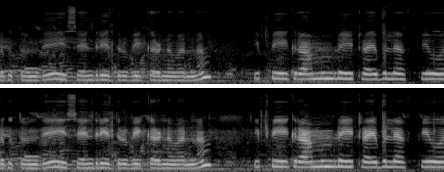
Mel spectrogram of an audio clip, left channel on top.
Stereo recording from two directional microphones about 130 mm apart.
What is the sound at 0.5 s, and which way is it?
Speech, 50° left (ahead or behind).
